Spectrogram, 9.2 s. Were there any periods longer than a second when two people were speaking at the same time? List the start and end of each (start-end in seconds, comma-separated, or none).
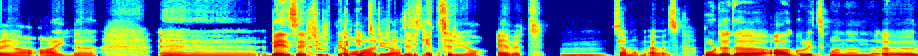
3.1-4.4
